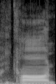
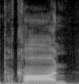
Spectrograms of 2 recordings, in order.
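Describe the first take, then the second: First: Pecan said with pee-kahn, stress on the kahn. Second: Pecan said with puh-kahn, rising tune. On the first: Asking viewers how to say it, Pecan as pee-kahn. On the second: Asking viewers how to say it, pecan as puh-kahn. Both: Shown as a demonstration. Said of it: "Do you say pecan or pecan".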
